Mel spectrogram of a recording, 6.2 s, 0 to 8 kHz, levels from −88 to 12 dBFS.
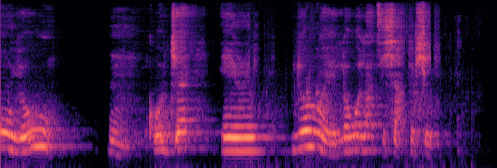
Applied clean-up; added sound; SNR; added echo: neural separator model SepFormer DNS4.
